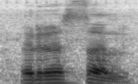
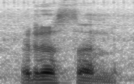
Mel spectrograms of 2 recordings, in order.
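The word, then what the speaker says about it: rustle: इससे क्या पढ़ते हैं रसल क्या पढ़ते हैं रसल क्योंकि यहां पर भी टी साइलेंट है यहां देखें यहां भी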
